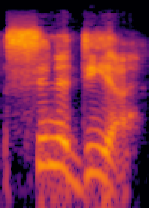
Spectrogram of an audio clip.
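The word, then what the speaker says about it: sine die: actually is for in we've Americanized it too it's sin Adia is actually the proper pronunciation and it means until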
